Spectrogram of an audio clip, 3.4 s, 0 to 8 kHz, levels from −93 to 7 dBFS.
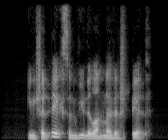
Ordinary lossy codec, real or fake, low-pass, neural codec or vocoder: none; fake; none; codec, 16 kHz, 1 kbps, FreqCodec, larger model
